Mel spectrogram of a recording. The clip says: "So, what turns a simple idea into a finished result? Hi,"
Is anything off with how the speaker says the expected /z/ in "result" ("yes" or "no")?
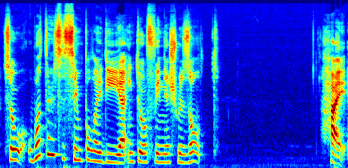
no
